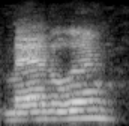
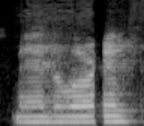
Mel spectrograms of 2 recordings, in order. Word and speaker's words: Mandalorian: And also the new one, Mandolin. How do you say it? Mandalorian.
